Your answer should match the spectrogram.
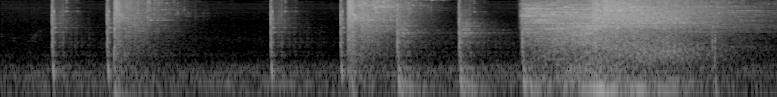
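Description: Princess Zelda shattering glass in the game Echoes of Wisdom: a string of sharp crashes and tinkling breaks, then a louder sustained burst of shattering debris near the end.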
